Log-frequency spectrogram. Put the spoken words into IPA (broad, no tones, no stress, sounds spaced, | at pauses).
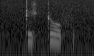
ʈ i ʃ ʈ o f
